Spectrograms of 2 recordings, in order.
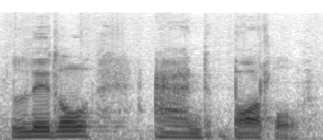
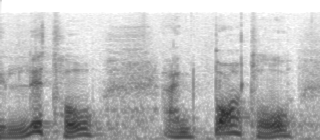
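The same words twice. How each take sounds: First: "little" and "bottle" with the T softened to a D; Canadian flapped T. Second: "little" and "bottle" with a clearly sounded T; crisp English T. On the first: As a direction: say "little" and "bottle" as "liddle" and "boddle". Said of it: "instead of it sounding like". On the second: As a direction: say "little" and "bottle" with the tongue tip forward, a true T. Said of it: "we're getting the T". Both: Shown as a demonstration.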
